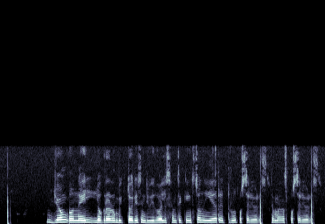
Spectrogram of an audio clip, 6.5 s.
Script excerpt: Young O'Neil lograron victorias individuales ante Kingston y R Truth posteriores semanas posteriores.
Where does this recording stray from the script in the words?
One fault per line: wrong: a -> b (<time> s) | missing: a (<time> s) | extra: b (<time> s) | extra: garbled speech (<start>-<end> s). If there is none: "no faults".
no faults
